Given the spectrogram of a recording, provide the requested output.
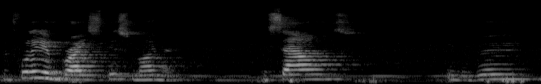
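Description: A woman guiding a slow meditation in a soft, hushed, unhurried voice with long pauses. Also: a little high, a little hiss or hum. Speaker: podcast host and meditation guide. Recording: roomy, echoing sound with faint music.

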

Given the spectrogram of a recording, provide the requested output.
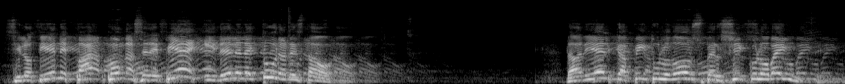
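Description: A man preaching a sermon to a congregation, emphatic, firing off rhetorical questions and breaking into shouts. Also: very high voice, lively intonation, measured pace, long pauses, a crowd in the background. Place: church service with a congregation. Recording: live church recording with congregation noise.

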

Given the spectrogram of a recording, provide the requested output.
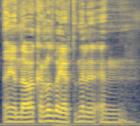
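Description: A young Mexican man, a stand-up comedian, telling stories in a slangy, animated way and acting out what people said. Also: mid-range voice, quick pace, faint music behind. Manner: animated storyteller, slangy, acts out quotes. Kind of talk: casual podcast chat.

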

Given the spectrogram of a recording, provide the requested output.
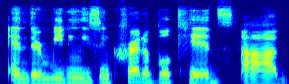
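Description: A woman's voice: fairly low pitch, steady tone, a little fast, a bit bright, no room sound. A young adult woman, an author, answering podcast interview questions with earnest, flowing enthusiasm. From Germany. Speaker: children's book author, guest.

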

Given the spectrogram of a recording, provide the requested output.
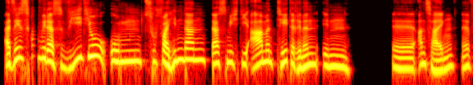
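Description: A man's voice: a little high, no room sound, studio quality. A man hosting a casual news reaction show, talking loosely with frequent filler sounds and restarts. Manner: hesitant, many fillers and restarts. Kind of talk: casual commentary.

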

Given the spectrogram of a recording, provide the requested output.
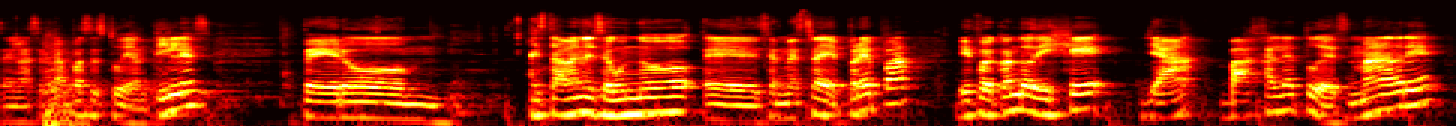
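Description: A young man with a Mexican Spanish accent hosts a casual podcast chat. He tells personal stories in a lively, expressive way and laughs easily. His voice sits in a middle pitch, with faint music playing behind him. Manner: lively storytelling, laughs often, mimics friends. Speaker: host.

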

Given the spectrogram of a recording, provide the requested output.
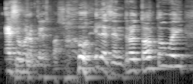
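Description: A man's voice: high voice, lively intonation, fast, roomy sound. A man co-hosting a wrestling podcast, recapping matches in a joking way and using lots of colloquial slang. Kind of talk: casual chat.

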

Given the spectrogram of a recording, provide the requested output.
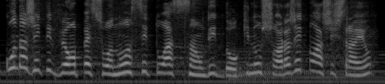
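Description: A woman pastor preaching a sermon, building to shouted climaxes and acting out quoted voices in playful asides. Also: high-pitched, lively intonation, rapid-fire. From Brazil. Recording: preaching over background music.

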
